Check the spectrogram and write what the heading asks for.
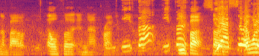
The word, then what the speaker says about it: Aoife: Right, it's Aoife, and it's Aoife is how it's spelled.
